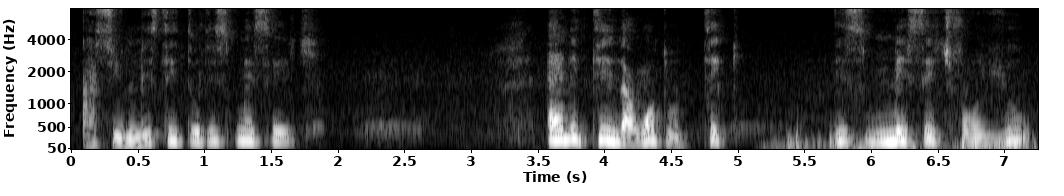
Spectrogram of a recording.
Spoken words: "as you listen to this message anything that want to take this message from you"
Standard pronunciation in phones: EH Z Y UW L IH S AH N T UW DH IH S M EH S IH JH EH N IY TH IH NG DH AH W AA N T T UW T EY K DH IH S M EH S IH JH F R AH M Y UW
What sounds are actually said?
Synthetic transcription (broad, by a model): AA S Y UW L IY S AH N T UW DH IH S M EH S IH JH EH N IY T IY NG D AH W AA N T T UW T EY K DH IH S M EH S IH JH F R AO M Y UW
